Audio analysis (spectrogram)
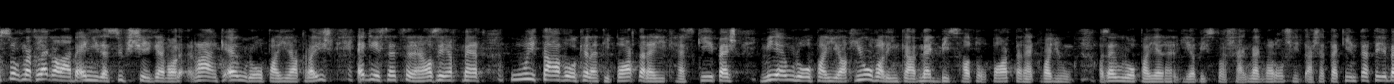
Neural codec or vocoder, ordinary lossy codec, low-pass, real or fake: vocoder, 22.05 kHz, 80 mel bands, HiFi-GAN; AAC, 48 kbps; 5.4 kHz; fake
